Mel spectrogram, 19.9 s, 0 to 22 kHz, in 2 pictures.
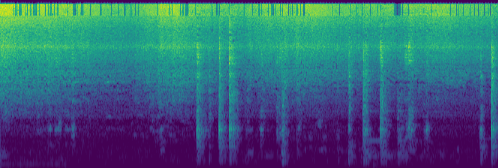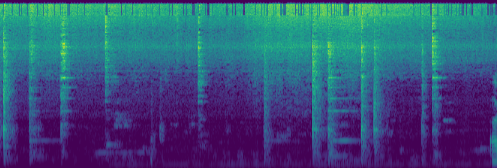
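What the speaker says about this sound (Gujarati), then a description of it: "મરચું, હળદર, મસાલો મિક્સ કરશું આપણે. દન મિક્સિંગ કરી 1-2 મિનિટ માટે ફેરવશું." A spoon stirs chili powder, turmeric and masala through lilva tuvar dal (green pigeon pea dal) in a hot pan, giving a steady sizzle broken by repeated sharp scrapes and clacks against the metal, close and fairly loud, with no talking.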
